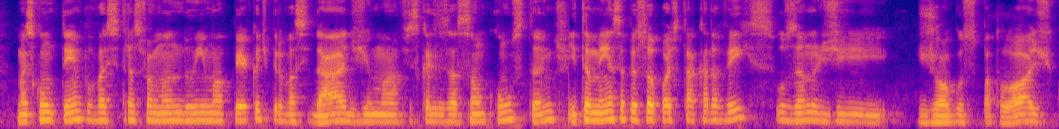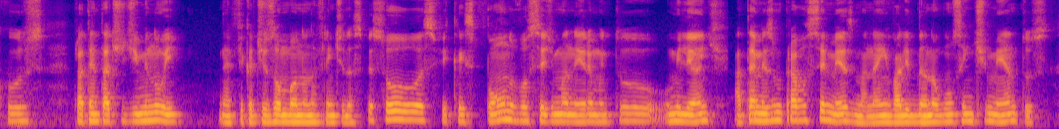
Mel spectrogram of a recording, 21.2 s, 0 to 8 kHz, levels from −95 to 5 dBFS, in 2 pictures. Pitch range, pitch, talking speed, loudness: 115-135 Hz, 120 Hz, 155 wpm, -19 LUFS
